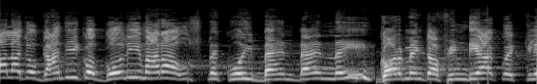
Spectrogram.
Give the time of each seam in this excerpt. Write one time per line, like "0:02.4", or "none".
0:03.8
